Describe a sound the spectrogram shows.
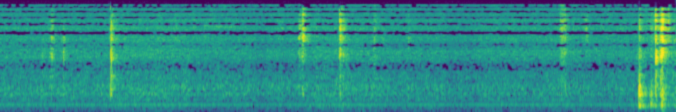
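Hands handle a plastic device, tapping and clicking it.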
